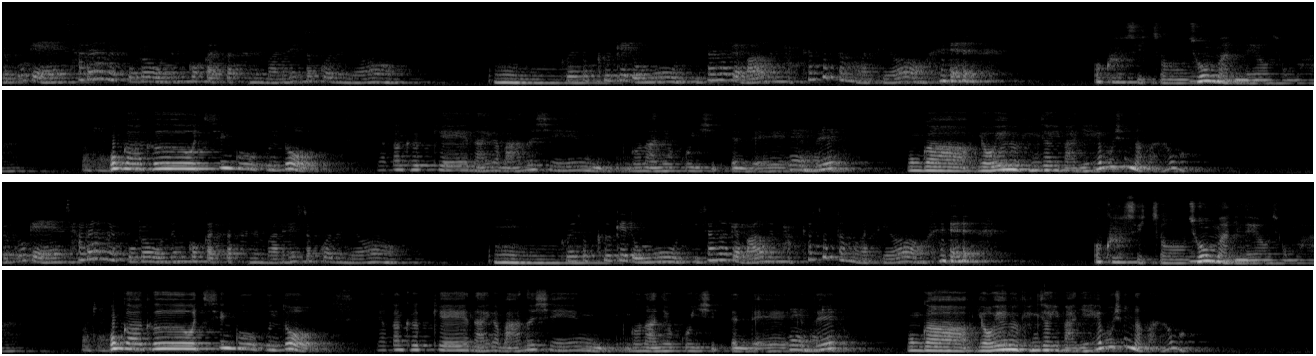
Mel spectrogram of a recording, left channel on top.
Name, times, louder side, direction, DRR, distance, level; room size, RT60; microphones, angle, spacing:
voice 1, 0.0-4.0 5.6-9.9 11.8-12.3 13.9-14.2 21.0-21.5, right 2 dB, 80° right, 1 dB, 3.0 m, -40 dB
voice 2, 4.9-6.1 10.9-13.3 14.2-16.3 16.9-21.5 22.2-25.0, right 1 dB, 60° right, 7 dB, 1.2 m, -32 dB
15.0 x 12.5 x 3.5 m, 0.91 s
head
